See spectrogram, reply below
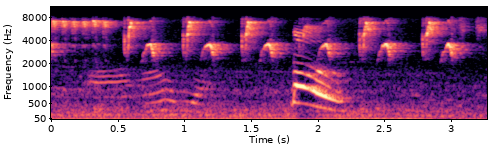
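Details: Caged Long-tailed Shrike (pentet) kept as a contest songbird, singing a fast varied run of high chirps, sharp downslurred whistles and descending notes, about two phrases per second.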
